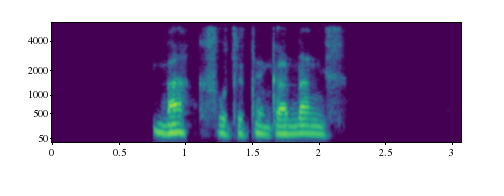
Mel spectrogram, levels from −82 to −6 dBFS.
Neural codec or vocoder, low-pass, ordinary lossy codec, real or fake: codec, 44.1 kHz, 2.6 kbps, SNAC; 5.4 kHz; Opus, 24 kbps; fake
